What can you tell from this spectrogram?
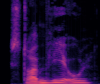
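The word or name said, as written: STRØMHVIRVLER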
